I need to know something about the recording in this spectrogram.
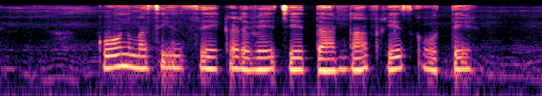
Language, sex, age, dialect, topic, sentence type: Magahi, female, 31-35, Northeastern/Surjapuri, agriculture, question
